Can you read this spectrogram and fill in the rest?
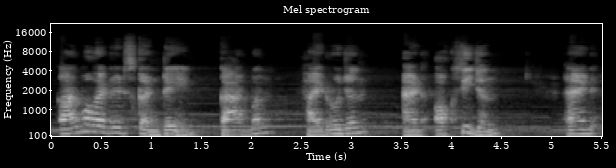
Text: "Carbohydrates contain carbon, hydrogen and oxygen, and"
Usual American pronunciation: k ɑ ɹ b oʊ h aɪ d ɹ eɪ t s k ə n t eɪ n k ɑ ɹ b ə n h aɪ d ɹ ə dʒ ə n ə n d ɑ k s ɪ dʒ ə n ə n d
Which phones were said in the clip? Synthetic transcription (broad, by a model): k ɑ ɹ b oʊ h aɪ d ɹ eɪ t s k ə n t eɪ n k ɑ ɹ b ə n h aɪ d ɹ ə dʒ ə n ə n d ɑ k s ɪ dʒ ə n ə n d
